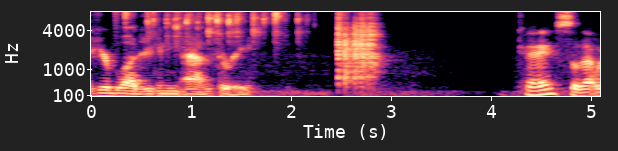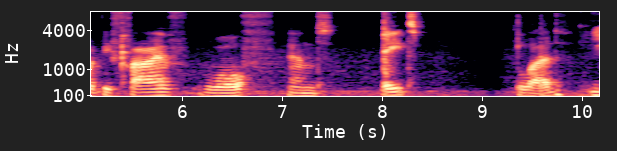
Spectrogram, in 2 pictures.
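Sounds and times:
speech: 0:00.0 - 0:01.8, 0:04.4 - 0:08.4, 0:09.3 - 0:10.1
dice rolling: 0:00.1 - 0:03.0.

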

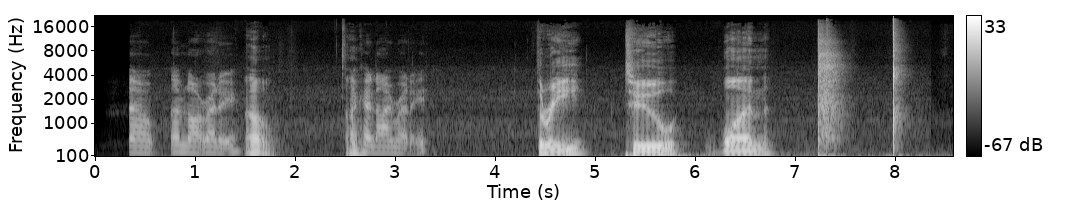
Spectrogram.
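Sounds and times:
speech: 0:00.4 - 0:01.9, 0:02.5 - 0:03.4, 0:04.4 - 0:06.8
three people clapping hands: 0:07.2 - 0:08.2.

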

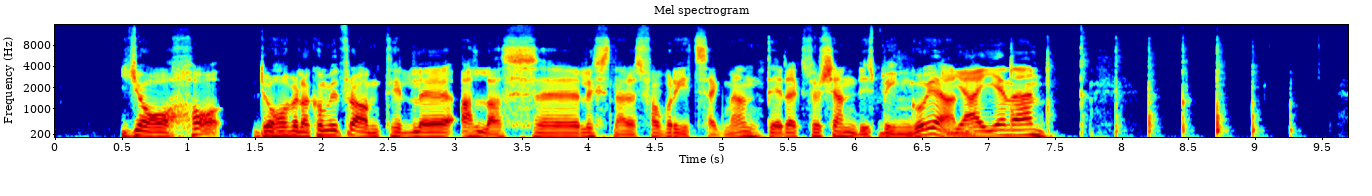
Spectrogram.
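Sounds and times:
speech: 0:00.6 - 0:07.6
slow hand claps: 0:07.2 - 0:09.6.

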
